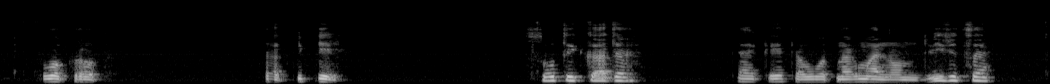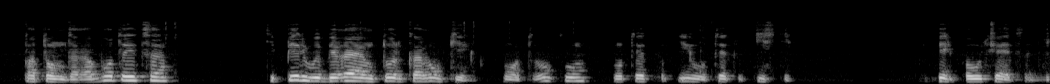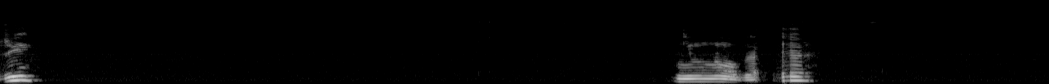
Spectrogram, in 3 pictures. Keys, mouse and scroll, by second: 2.0-3.7 scroll down 2, 3.7 middle click, 5.6 click, 13.5 middle click, 15.3 click, 15.7 middle click, 17.7 shift+click, 18.2 middle click, 20.7 g, 26.1 middle click, 27.6 r, 30.0 middle click.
